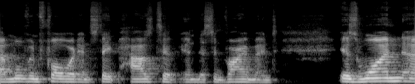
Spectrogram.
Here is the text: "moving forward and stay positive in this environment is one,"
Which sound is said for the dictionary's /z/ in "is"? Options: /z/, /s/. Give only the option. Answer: /z/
